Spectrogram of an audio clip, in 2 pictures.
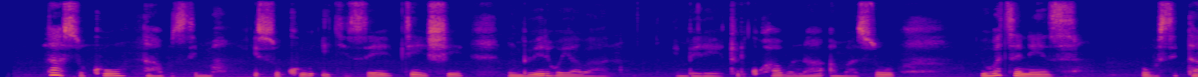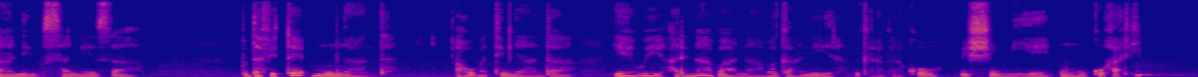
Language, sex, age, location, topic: Kinyarwanda, female, 25-35, Kigali, health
